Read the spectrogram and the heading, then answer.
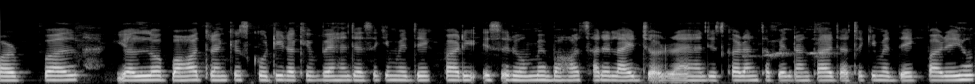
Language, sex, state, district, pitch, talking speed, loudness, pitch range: Hindi, female, Bihar, Katihar, 195 Hz, 235 wpm, -16 LUFS, 190-200 Hz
